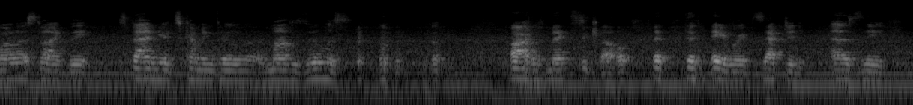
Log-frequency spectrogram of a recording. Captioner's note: laughs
